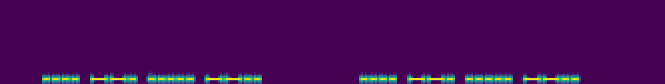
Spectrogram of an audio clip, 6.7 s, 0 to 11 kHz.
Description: Morse code, heard as a keyed tone, about 25 wpm, 700 Hz. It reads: HG5Z HG5Z
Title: DXCC-100 Call Signs - 4 Characters - Repeated 2x - 25wpm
